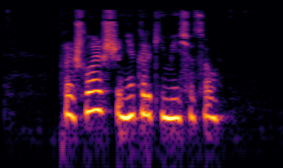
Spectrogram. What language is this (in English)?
Belarusian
